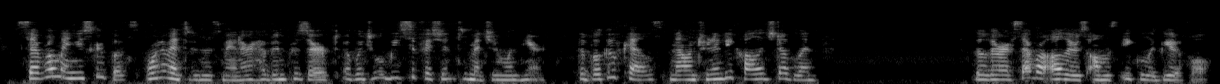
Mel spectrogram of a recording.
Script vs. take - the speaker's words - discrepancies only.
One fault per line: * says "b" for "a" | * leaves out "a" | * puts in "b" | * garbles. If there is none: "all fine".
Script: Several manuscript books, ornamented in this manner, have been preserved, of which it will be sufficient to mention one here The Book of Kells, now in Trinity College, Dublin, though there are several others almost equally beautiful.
all fine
